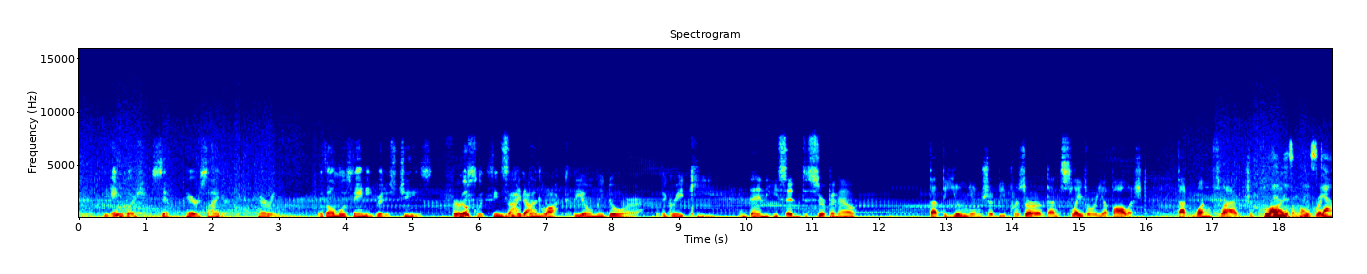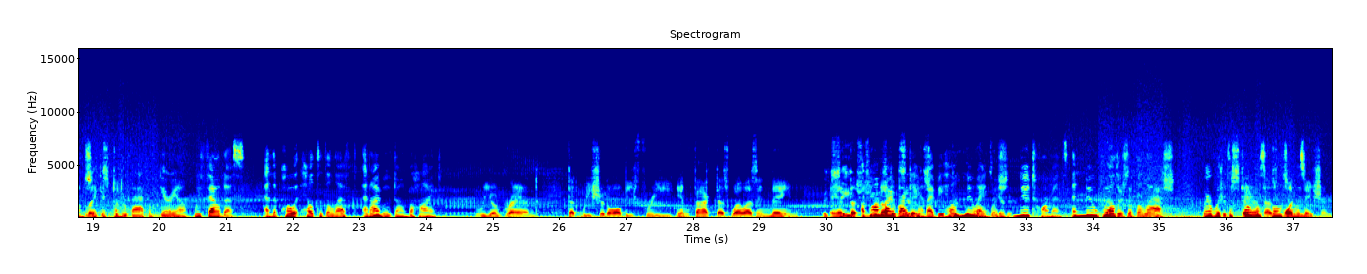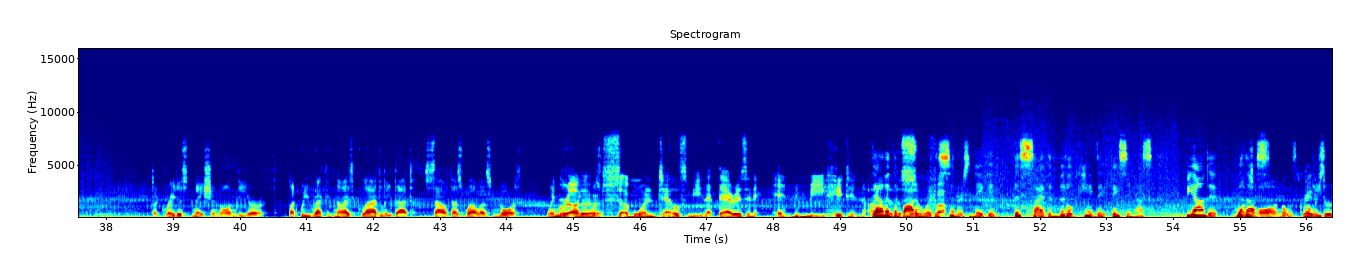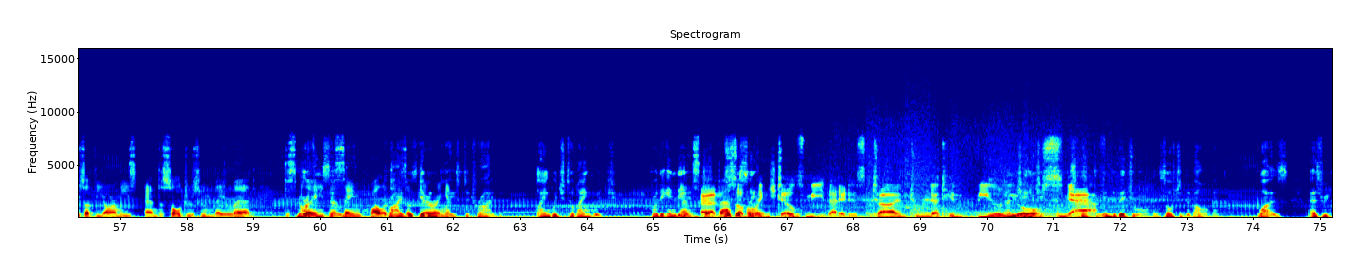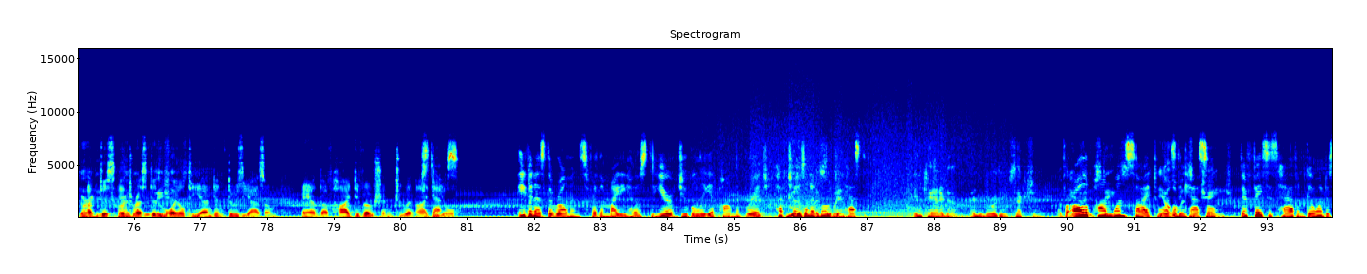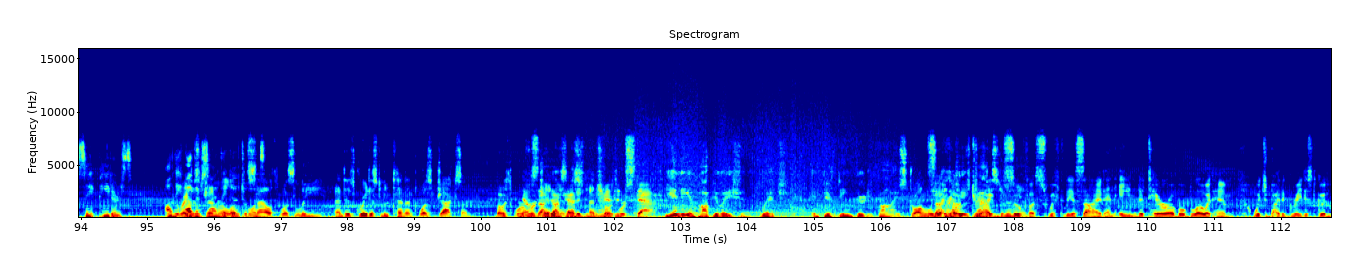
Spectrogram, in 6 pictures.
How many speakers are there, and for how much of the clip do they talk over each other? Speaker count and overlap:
4, about 27%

